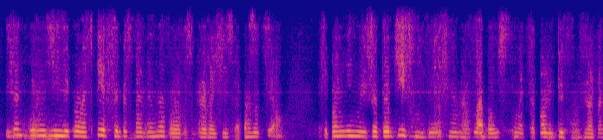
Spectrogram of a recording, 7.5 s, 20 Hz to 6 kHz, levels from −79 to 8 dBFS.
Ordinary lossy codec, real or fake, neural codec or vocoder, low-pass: Opus, 16 kbps; fake; codec, 44.1 kHz, 0.9 kbps, DAC; 5.4 kHz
